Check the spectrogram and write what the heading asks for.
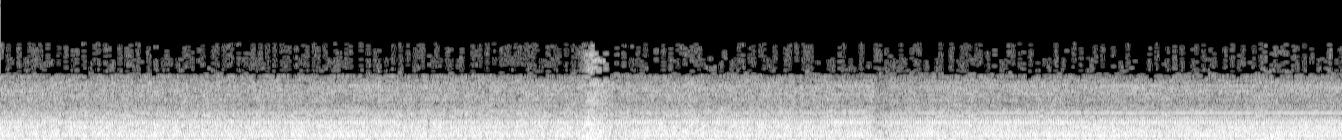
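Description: A steady mechanical whir and hiss of compressed-air typesetting keyboards runs throughout, with a brief sharper clack near the middle and faint irregular ticks, no voices.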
